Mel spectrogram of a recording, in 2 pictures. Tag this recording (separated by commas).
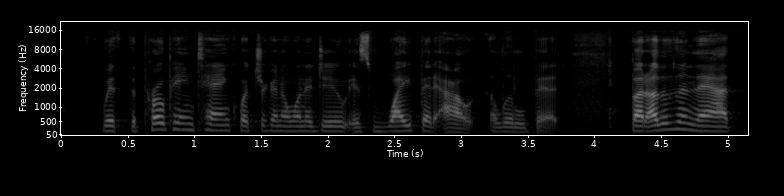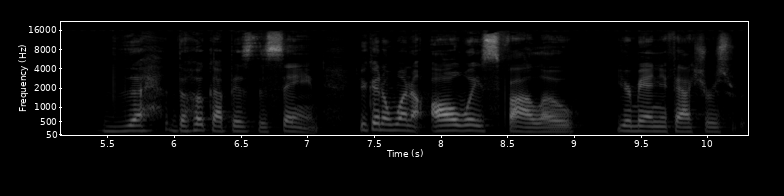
Speech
